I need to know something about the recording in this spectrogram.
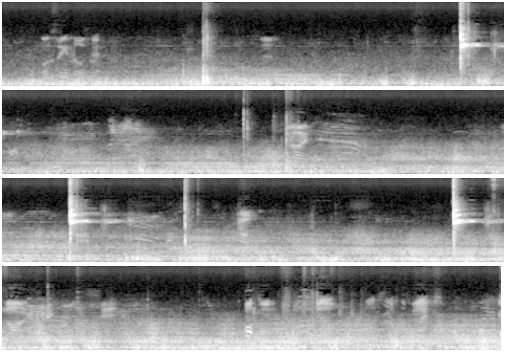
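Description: Metal baseball bat striking pitched balls in batting practice: a sharp ping with a brief high ring three times, about six seconds apart, with a few duller knocks between, over a low steady background rumble.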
